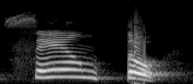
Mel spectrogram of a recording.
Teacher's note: em centro eu nasalizo e o motivo agora você já sabe seguido de n Centro agora que o n está dentro da mesma sílaba · Já em centro, eu nasalizo o E. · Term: nasalizado, E nasalizado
